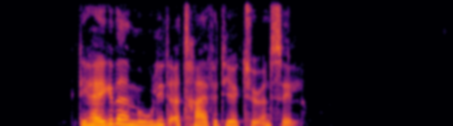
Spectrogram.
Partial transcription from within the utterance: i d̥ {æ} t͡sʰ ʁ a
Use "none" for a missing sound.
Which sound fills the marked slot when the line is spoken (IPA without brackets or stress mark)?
æ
